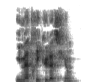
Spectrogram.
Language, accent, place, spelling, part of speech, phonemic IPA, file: French, France, Lyon, immatriculation, noun, /i.ma.tʁi.ky.la.sjɔ̃/, LL-Q150 (fra)-immatriculation.wav
- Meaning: registration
